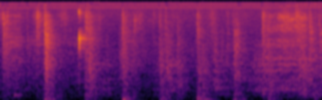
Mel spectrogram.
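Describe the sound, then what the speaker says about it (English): An apartment door swings shut with a few knocks and a latching thud, close by and moderately loud, with small bumps and handling noises around it in a quiet room. "But I need to close my door."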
